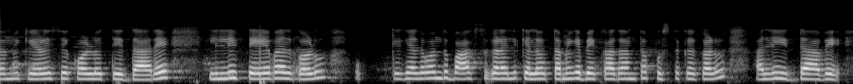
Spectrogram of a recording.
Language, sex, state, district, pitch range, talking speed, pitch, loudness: Kannada, female, Karnataka, Dharwad, 250-275 Hz, 105 wpm, 260 Hz, -15 LUFS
